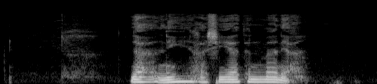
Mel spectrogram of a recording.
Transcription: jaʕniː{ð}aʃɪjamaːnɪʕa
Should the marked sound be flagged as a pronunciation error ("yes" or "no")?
yes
